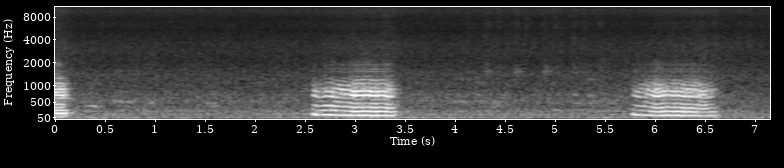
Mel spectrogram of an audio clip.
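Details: Maltese dog weighing 3.2 kg, asleep with a bloated belly after eating sausages, gives loud, rhythmic, buzzing snores about every three seconds, roughly 19 a minute, with quiet between: snoring.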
